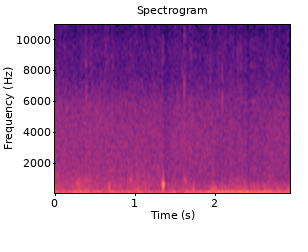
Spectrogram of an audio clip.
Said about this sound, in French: Il remonte dans la carriole alors que la pluie se met à tomber à grosses gouttes.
